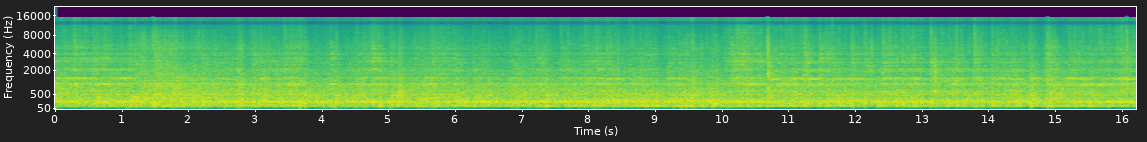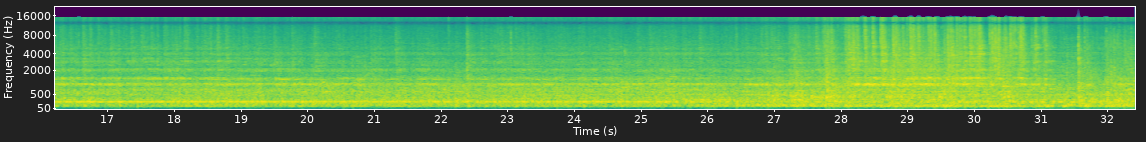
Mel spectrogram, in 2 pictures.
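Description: A Vincent pulp fluidizer, driven by a 20-horsepower motor, running loud and steady with a rattling churn as it grinds fruit pulp. Its steady hum's lowest tone drops away about 25 seconds in, and the clatter grows louder near the end.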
